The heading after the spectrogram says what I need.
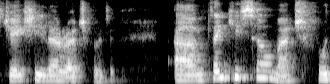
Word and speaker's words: Jai-Sheila Rajput: I'm hoping I'm pronouncing this correctly. Please pose your question. Sure, it's close enough. It's Jai-Sheila Rajput.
